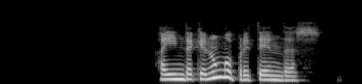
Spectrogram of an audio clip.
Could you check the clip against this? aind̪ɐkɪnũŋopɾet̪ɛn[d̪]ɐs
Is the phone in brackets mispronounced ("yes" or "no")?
no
